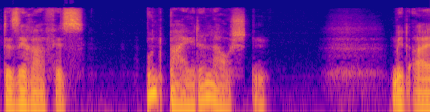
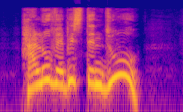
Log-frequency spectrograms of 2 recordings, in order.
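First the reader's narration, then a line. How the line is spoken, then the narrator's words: Called out. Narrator (German): rief Tulipa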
